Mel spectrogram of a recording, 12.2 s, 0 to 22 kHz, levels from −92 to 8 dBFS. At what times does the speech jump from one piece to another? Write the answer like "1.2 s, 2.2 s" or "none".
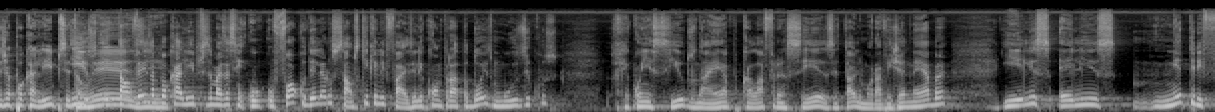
none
